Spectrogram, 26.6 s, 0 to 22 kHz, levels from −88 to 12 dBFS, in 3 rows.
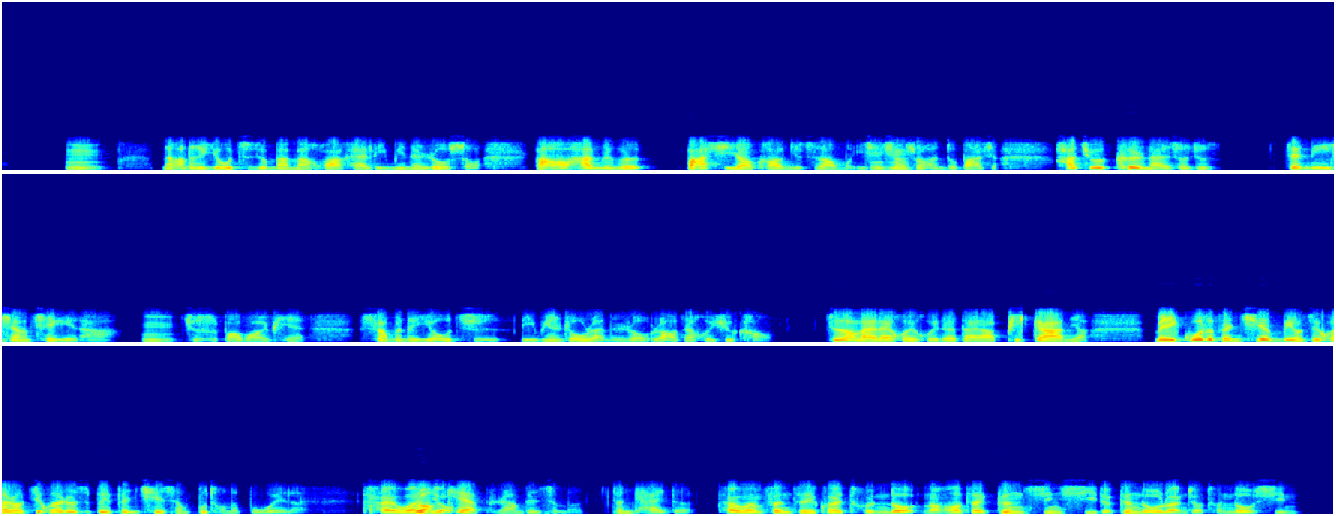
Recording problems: phone-call audio

